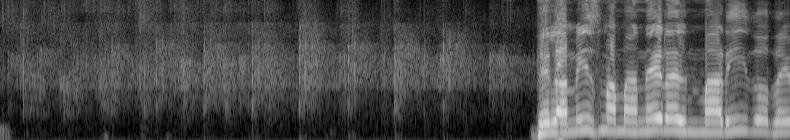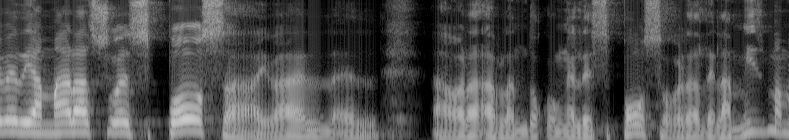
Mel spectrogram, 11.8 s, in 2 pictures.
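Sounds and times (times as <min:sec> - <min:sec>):
audience applause: 0:00.0 - 0:04.4
speech: 0:04.0 - 0:11.8.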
